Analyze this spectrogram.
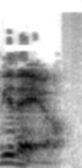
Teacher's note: that's like a really quick soft th that almost sounds like a d but isn't a d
